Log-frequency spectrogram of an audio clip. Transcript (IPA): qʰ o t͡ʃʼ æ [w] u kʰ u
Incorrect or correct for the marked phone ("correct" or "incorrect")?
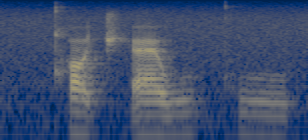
correct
